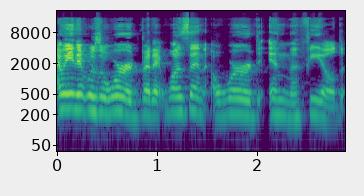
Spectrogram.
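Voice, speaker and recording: An unremarkable speaking voice moves at a moderate pace with ordinary pitch variation. The recording is very clean and the background silent. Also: woman. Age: 50s. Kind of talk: live stream commentary. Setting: live stream. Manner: casual, with frequent fillers.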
